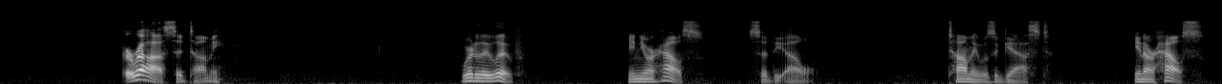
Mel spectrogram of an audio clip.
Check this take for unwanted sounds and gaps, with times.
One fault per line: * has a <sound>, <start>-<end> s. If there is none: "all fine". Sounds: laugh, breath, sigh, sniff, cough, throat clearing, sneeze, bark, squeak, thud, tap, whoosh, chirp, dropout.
all fine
